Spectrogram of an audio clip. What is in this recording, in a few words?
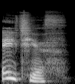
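"eightieth", British English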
